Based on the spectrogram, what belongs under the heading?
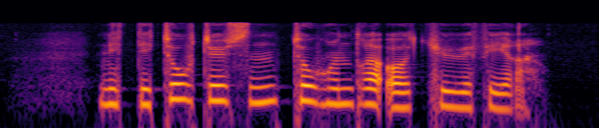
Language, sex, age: Norwegian, female, 36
